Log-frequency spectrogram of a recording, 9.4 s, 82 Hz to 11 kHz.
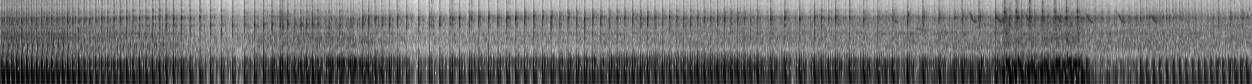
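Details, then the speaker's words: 1970 Honda CB450 barn find parked 20 years, first ride after revival, new battery fitted: twin runs unevenly, revs sag and stumble as throttle opens; engine bogging, cause not yet known. "The goal was to get it started and the bike runs, but it doesn't quite ride, but we're gonna try it."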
